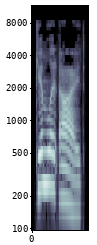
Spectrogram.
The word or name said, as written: gimlet-eyed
